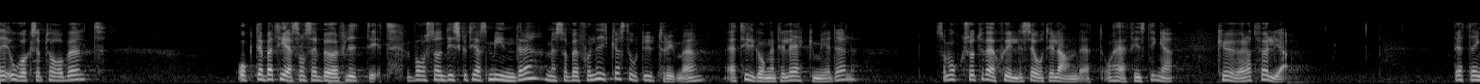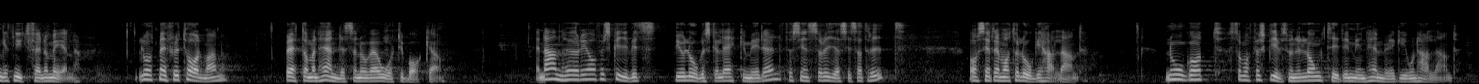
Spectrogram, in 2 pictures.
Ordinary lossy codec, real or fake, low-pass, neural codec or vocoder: none; real; 7.2 kHz; none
